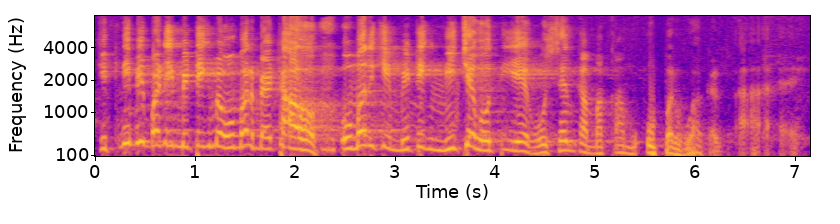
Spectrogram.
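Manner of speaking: loud, high sermon delivery easing down at the end; full-force preaching. Retold or imitated. Preacher quoting Umar's tribute to Hussain, full-force preaching.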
